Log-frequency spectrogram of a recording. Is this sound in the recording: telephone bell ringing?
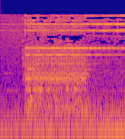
yes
